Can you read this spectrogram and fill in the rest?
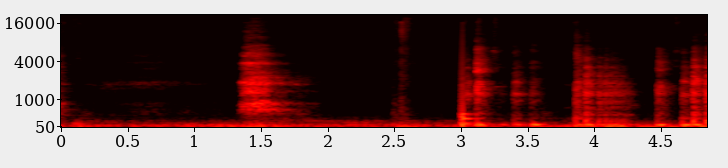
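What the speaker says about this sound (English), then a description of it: "Just gonna take a big breath, center myself." A person draws a deep breath in and lets it out, close and soft with breathy noise, in a quiet room before getting ready to try a hair color remover on blue hair.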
